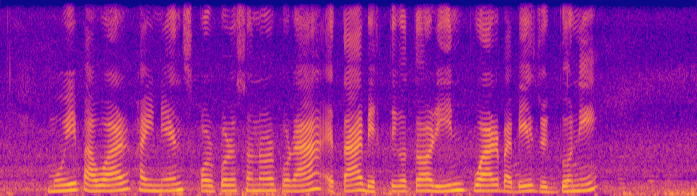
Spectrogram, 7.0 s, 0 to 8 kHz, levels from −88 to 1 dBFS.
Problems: constant background noise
